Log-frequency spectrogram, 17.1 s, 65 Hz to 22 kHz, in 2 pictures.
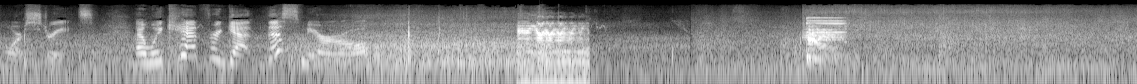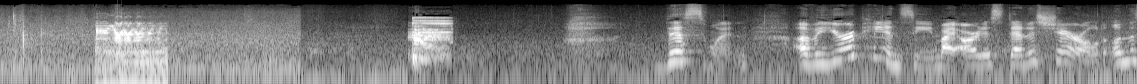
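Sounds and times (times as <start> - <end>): outdoor background noise: 0.0 - 17.0
comedic wobbling blink tone: 3.9 - 4.4, 9.3 - 9.8, 11.6 - 12.0.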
